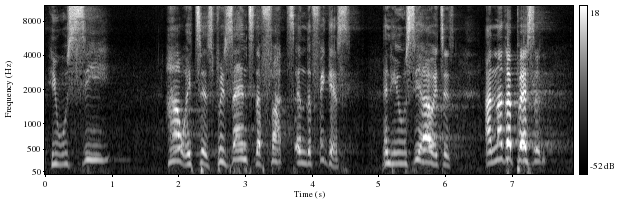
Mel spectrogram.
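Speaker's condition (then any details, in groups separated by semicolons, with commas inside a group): No condition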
